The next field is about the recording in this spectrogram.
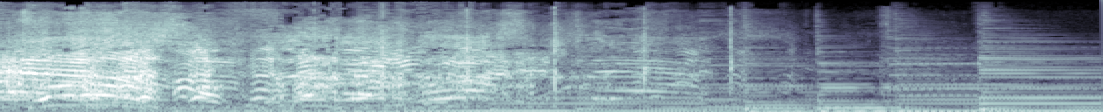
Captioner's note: laughing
